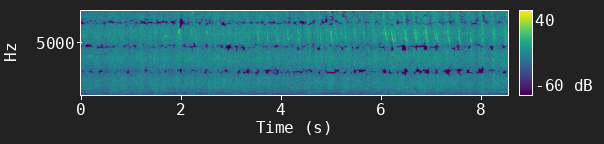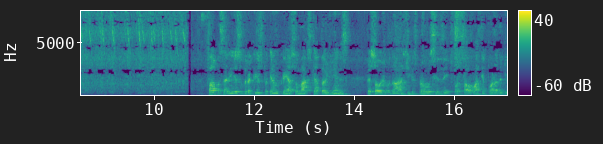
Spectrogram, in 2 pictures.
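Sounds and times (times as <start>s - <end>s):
small birds chirping: 0.0s - 11.3s
steady hiss: 0.0s - 17.0s.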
